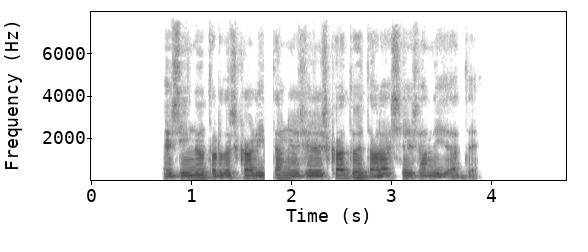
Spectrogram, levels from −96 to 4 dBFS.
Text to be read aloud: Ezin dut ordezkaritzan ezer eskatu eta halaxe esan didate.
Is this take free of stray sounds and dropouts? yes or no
no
